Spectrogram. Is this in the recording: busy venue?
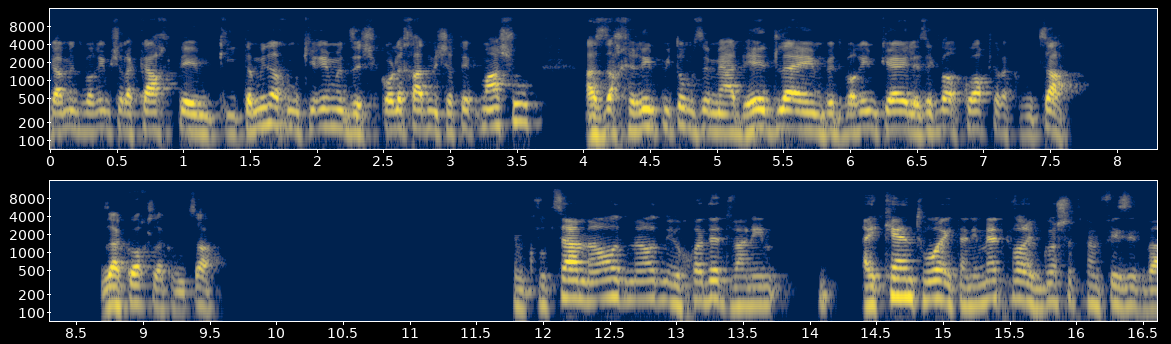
no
